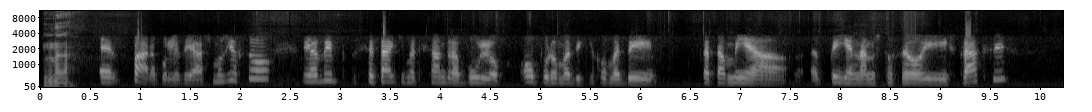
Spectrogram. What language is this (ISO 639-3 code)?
ell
